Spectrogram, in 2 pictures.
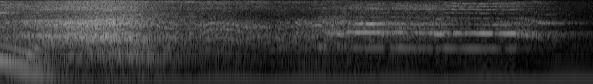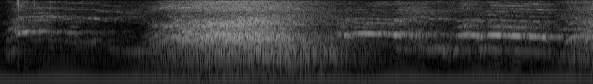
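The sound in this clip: Massed shouting from a crowd answering the Naara-e-Haidari call at a religious speech, two big roaring surges with quieter, scattered voices between them.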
